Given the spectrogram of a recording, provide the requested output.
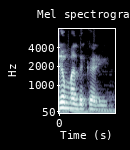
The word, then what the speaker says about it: Veera Madakari: Yeah, but your first movie, Veera Madakari, right pronunciation, right? Veera Madakari.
